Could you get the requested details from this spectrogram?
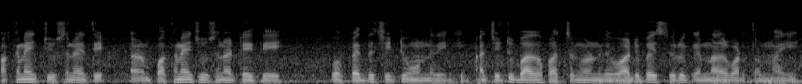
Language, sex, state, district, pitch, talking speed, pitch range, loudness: Telugu, male, Andhra Pradesh, Visakhapatnam, 105 Hz, 135 wpm, 100-110 Hz, -28 LUFS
